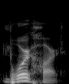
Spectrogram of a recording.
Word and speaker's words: Borghardt: Borghardt.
